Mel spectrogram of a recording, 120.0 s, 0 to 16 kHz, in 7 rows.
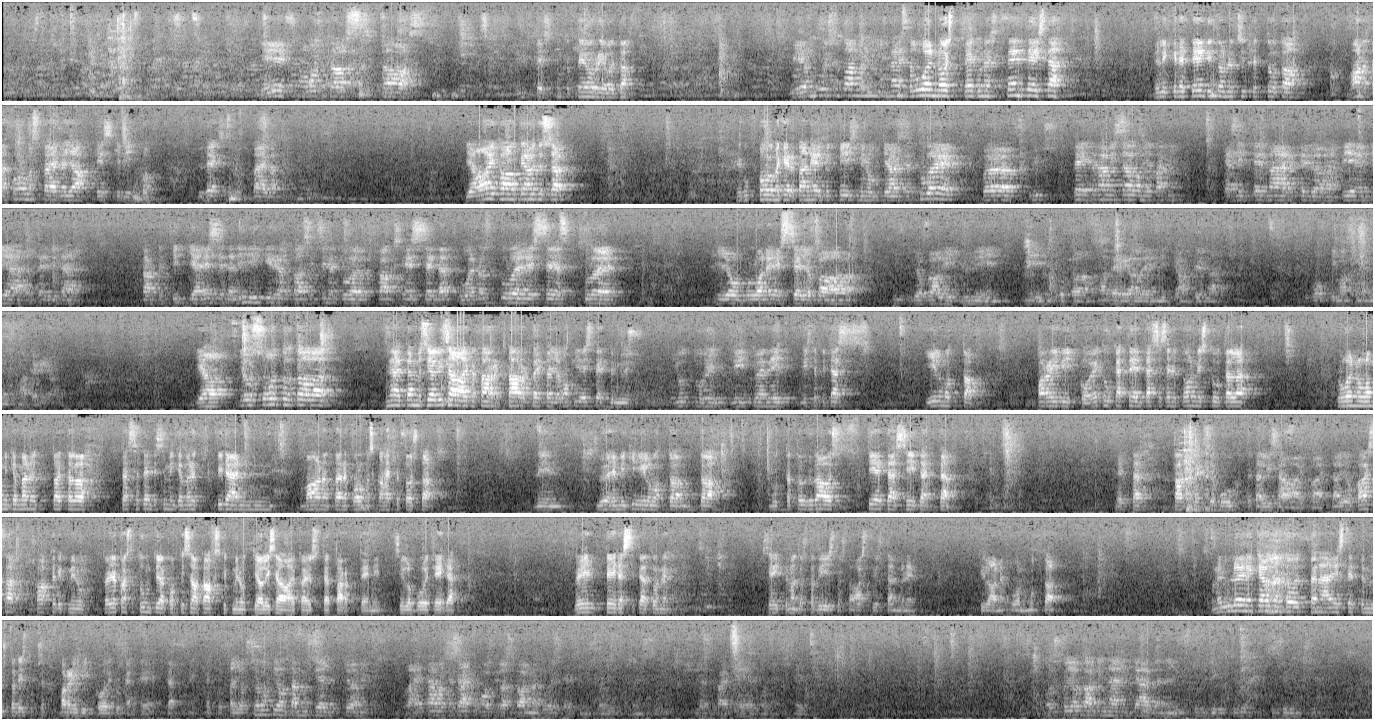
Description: Luento 19.11.2018 — Moniviestin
